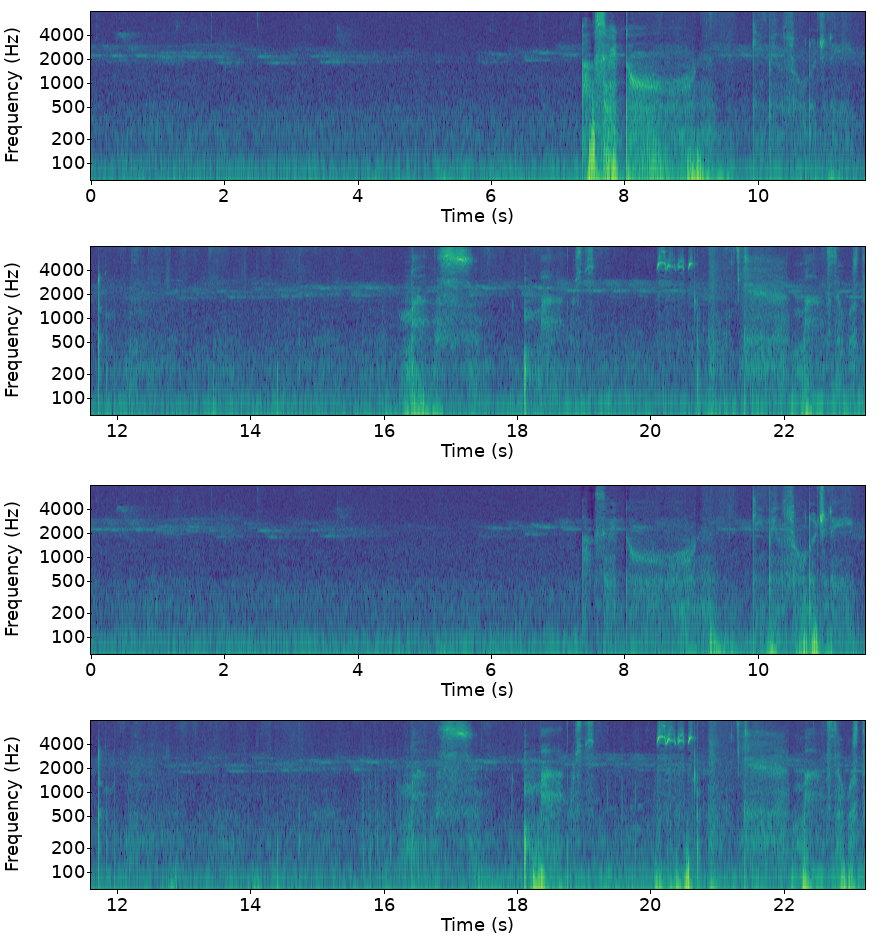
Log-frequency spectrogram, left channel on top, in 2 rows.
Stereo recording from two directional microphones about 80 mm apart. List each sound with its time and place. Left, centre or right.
7.3 s whispering: left
8.6 s a sound: centre
9.8 s whispering: centre
11.7 s whispering: centre
16.3 s whispering: left
18.1 s whispering: right
20.1 s bird: right
20.9 s a sound: centre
